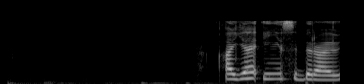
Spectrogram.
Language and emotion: Russian, angry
